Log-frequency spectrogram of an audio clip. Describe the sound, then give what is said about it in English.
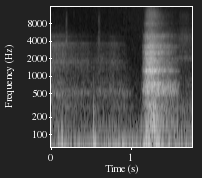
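A quick, breathy inhale: one short rush of air that follows a near-silent pause and then fades away softly. “Just going to take a quick breath.”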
